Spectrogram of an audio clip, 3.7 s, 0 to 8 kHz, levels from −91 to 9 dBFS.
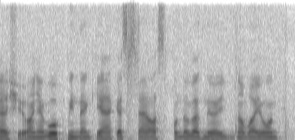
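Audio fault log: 1.58–1.73 s, 2.06–2.18 s, 3.56–3.70 s: comfort noise in place of the background. After "anyagok mindenki", steady featureless hiss replaces real background, shifting about +2, -4 and 0 dB. Likely discontinuous transmission.
2.93–2.96 s: sound dropped by the voice detector. A 30 ms stretch of sound vanishes into steady noise. The detector likely mistook it for background.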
